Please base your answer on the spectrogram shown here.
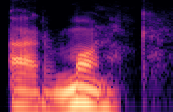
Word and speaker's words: armónica: Podemos calcular la media armónica, ¿no? Armónica es con acento en la O.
